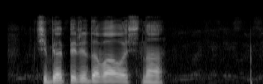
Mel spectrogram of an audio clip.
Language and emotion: Russian, neutral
